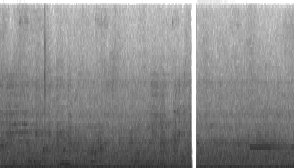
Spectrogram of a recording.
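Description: Steady background din: a low motor-like hum under indistinct chatter of people, cutting out for an instant about three seconds in.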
